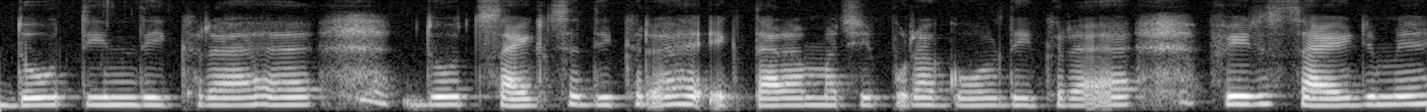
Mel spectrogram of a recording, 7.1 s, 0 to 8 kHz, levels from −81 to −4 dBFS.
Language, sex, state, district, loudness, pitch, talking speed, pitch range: Hindi, female, Chhattisgarh, Sukma, -17 LUFS, 200 Hz, 195 wpm, 195-210 Hz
